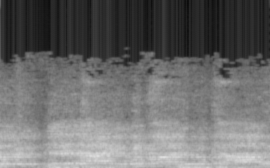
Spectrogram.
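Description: Large choir of children and adults singing a Rajasthani folk song together, with a low rhythmic pulse underneath.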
